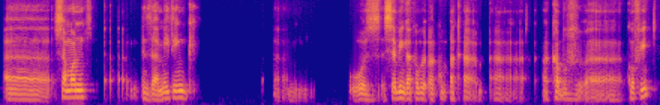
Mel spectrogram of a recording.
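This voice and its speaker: A man whose first language is Arabic, teaching an online programming class, halting with many fillers and restarts. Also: on the low side, vocal fry, a little mellow. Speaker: instructor. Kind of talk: online lecture.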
